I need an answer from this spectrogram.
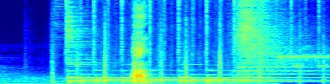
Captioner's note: gasps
